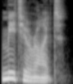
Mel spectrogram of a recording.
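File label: "meteorite", English, British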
